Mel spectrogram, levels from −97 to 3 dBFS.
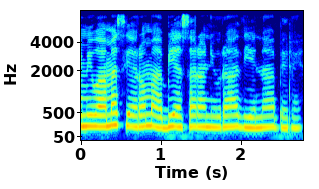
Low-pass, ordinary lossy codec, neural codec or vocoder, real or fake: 7.2 kHz; none; none; real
